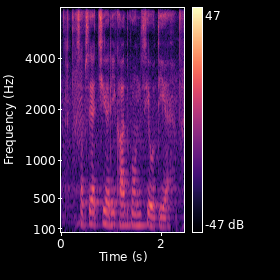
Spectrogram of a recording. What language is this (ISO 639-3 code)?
hin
